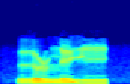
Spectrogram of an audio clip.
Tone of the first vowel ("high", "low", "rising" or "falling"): low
